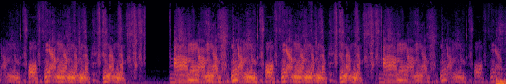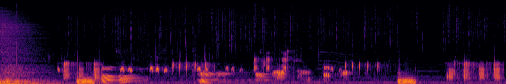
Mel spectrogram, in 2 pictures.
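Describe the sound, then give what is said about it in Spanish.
Recent underwater recording from inside a coral reef in the ocean: a dense, steady crackle fills the first half, then gives way to low grunts, rumbles and short croaking calls from fish, scattered, with no voices. “Bueno, estamos escuchando, me encanta esta grabación, es una grabación reciente del interior de un arrecife de coral en el océano Em, eh, y pues los peces, los arrecifes, son una parte importante de nuestra historia sonora.”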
